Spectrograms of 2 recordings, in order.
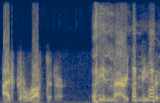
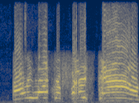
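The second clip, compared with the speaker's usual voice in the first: very high-pitched, parrot-like bird talking voice; 4 dB louder than usual. Riffing on a talking parrot, in a high-pitched parrot voice. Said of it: "comes back in a high pitched voice".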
